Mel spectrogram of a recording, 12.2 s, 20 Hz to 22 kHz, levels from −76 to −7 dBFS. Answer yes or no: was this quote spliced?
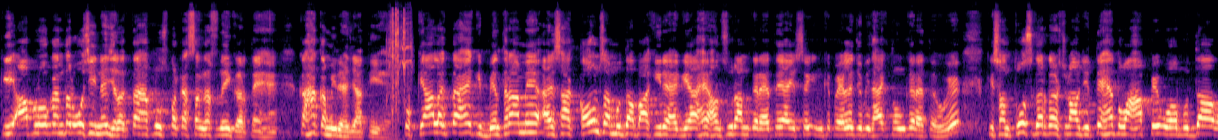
yes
